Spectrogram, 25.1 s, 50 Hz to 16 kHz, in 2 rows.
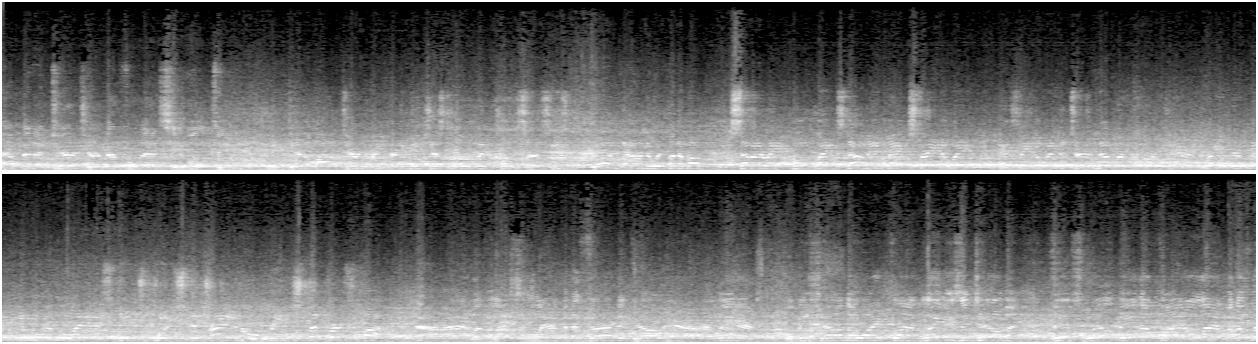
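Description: Formula 1 tunnel-hull race boat's outboard engine running at racing speed, heard from an onboard camera: a steady high whine whose pitch sags a little through the middle and climbs back. Water spray and hull slaps on the chop add scattered hissy splashes over it.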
